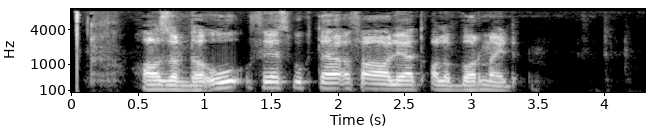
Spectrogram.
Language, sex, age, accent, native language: Uzbek, male, 18-24, Namangan, Uzbek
